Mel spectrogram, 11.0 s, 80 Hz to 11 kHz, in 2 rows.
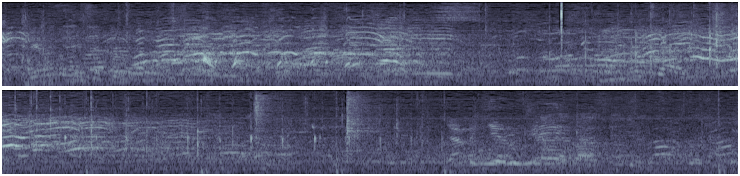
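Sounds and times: players and onlookers shouting: 0:00.0 - 0:07.1.

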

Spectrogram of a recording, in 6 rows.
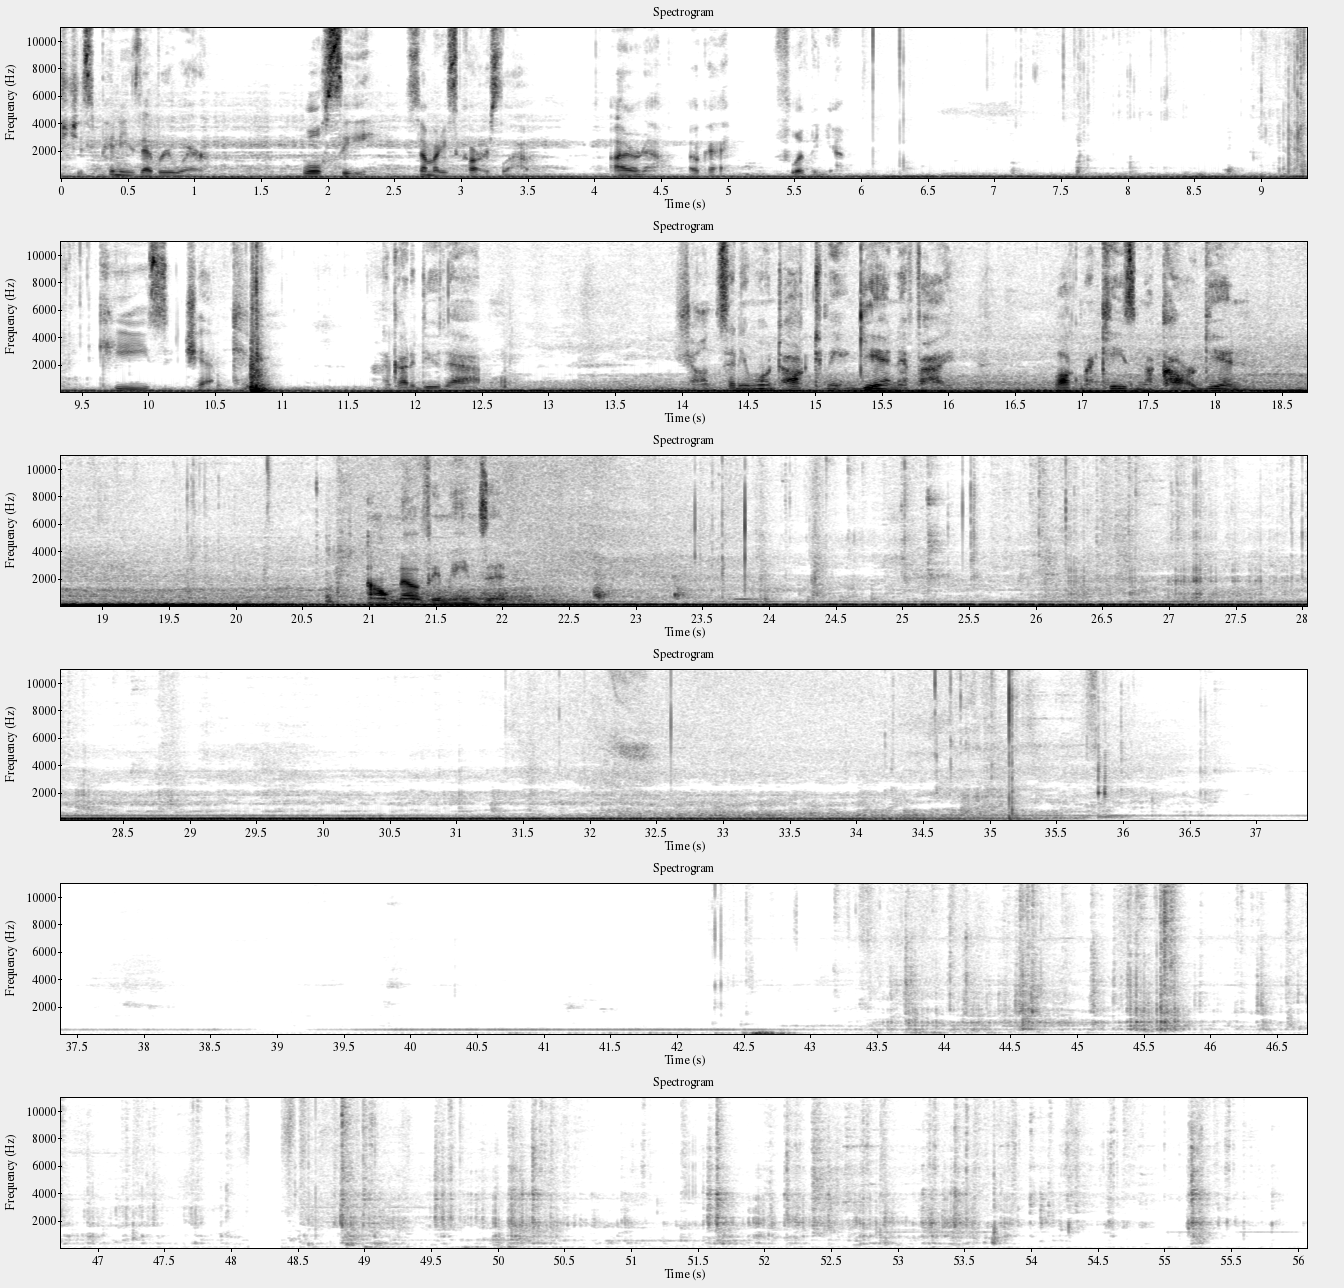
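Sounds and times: loud low rumble: 0:00.0 - 0:35.6
rustling fabric and packaging: 0:06.8 - 0:09.7, 0:22.4 - 0:28.8, 0:42.4 - 0:56.0.

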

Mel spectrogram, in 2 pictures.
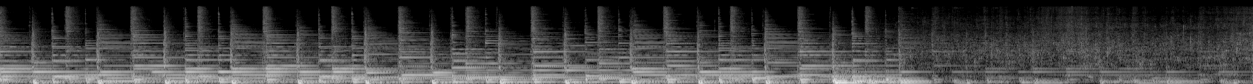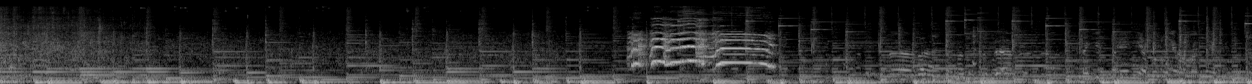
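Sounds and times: plucked guitar music: 0:00.0 - 0:10.3, 0:12.8 - 0:25.0
rooster crowing: 0:18.8 - 0:20.4.

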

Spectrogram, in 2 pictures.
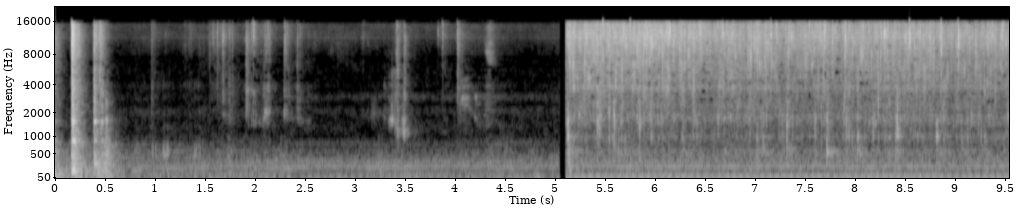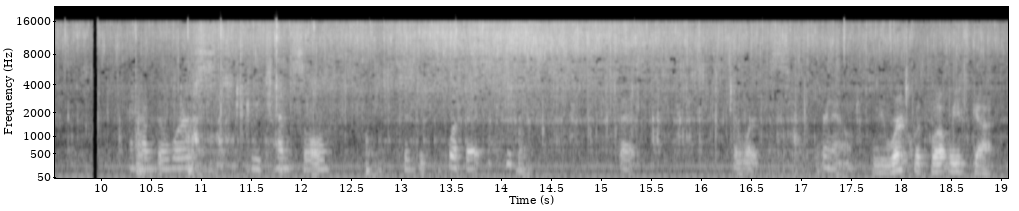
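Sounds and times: egg sizzling in butter: 0:05.1 - 0:19.0.

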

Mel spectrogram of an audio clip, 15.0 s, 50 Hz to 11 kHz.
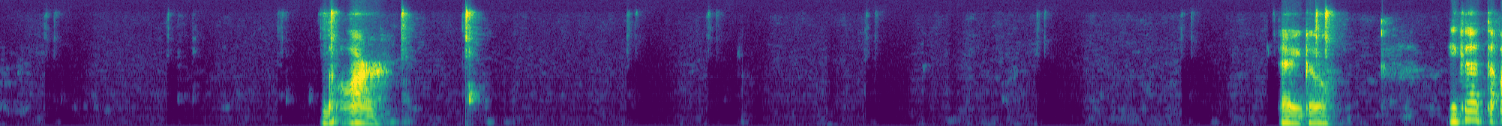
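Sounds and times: computer mouse clicks: 0:00.4 - 0:00.7, 0:01.6 - 0:02.0, 0:02.7 - 0:05.0, 0:06.2 - 0:07.4, 0:08.6 - 0:08.9, 0:10.3 - 0:10.6, 0:11.7 - 0:12.0, 0:13.1 - 0:14.0.

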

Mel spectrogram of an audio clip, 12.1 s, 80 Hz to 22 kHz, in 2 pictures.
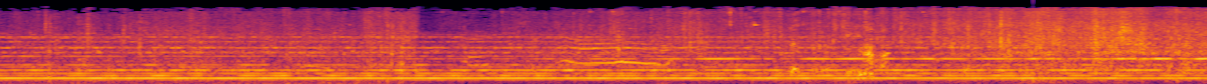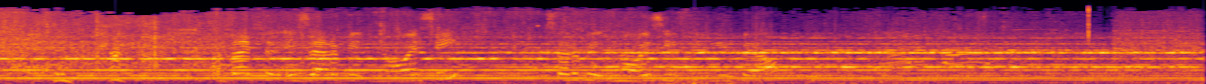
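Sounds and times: music of long held chords: 0:00.0 - 0:12.0.

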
